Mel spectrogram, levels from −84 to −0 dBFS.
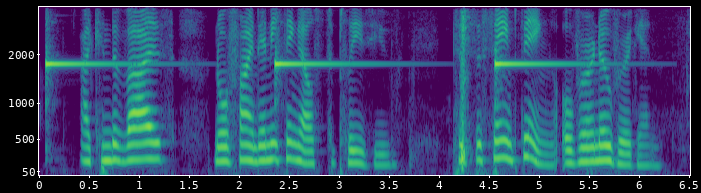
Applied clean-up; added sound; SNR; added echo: none; Glockenspiel + Hi-hat; 3 dB; none.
